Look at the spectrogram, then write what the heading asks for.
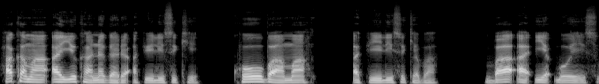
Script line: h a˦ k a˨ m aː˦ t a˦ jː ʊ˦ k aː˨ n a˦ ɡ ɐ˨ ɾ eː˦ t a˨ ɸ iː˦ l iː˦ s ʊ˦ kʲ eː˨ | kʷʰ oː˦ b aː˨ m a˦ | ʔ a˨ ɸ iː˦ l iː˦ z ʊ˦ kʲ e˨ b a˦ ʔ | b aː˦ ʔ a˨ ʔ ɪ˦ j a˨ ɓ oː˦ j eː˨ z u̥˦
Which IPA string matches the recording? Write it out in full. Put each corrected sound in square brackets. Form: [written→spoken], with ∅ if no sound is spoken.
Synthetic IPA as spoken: h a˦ k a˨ m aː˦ [t→ʔ] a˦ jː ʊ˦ k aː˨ n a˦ ɡ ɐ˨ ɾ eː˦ [t→ʔ] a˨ ɸ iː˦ l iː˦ s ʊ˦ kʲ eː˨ | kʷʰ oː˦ b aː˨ m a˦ | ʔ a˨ ɸ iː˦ l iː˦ [z→s] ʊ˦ kʲ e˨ b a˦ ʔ | b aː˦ ʔ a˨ ʔ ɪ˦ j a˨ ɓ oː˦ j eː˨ [z→s] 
